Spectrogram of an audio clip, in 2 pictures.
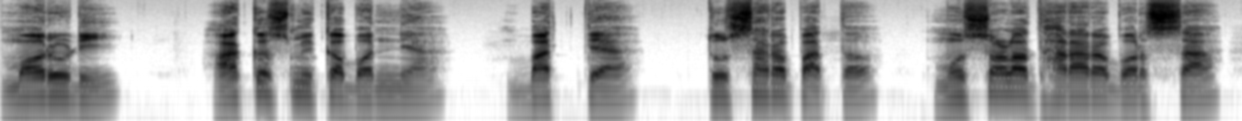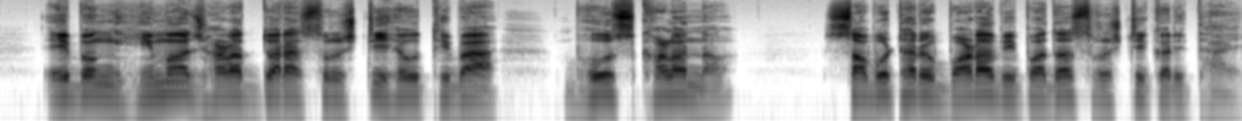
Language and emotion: Odia, neutral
